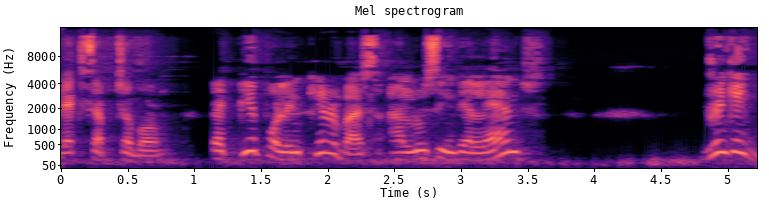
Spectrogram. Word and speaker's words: Kiribati: And just this afternoon, I was reminded that Kiribati should not be pronounced as Kiribati, but rather as Kiribati, the only country that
